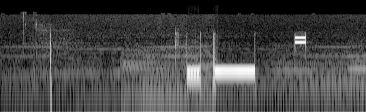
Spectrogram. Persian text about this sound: تماسی ناقد شد، بازم یک تماس دیگی را میگیریم.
